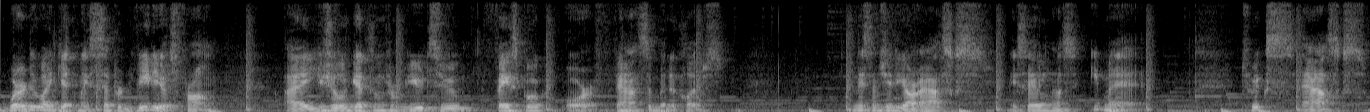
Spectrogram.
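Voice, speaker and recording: A man's voice: mid-range voice, fairly bright tone. A man with a Greek accent reading out questions and answering them briefly and matter-of-factly in a casual vlog. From Greece. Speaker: car channel host. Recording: music playing behind the voice. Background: background music.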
